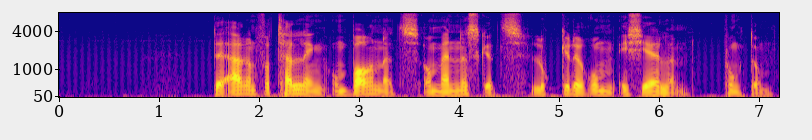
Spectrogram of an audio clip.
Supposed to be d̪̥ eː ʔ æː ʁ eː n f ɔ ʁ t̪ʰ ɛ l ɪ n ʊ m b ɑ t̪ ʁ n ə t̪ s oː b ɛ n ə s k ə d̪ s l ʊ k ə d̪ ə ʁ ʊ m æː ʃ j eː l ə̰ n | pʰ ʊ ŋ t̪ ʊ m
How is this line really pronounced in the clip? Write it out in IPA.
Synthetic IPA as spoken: d̪̥ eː ʔ æː ʁ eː n f ɔ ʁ t̪ʰ ɛ l ɪ ŋ ʊ m b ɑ ʁ n ə t̪ s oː m ɛ n ə s k ə t̪ s l ʊ k ə d̪ ə ʁ ʊ m iː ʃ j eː l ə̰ n | pʰ ʊ ŋ t̪ ʊ m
